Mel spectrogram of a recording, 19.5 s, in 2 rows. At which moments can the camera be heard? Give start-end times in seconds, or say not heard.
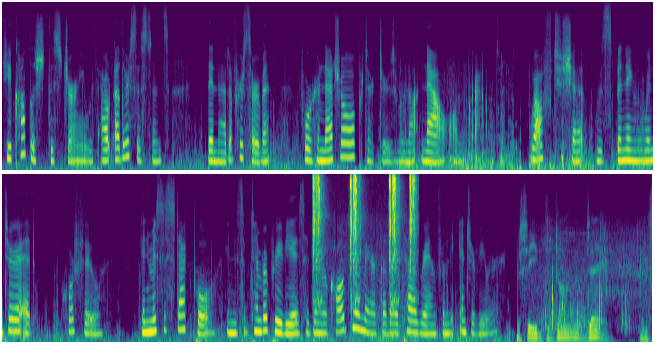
14.4-16.1.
